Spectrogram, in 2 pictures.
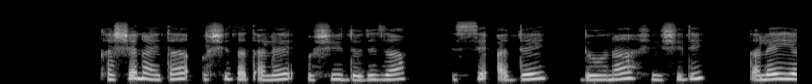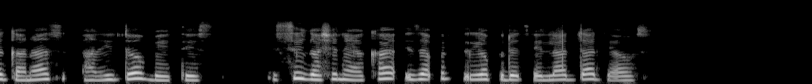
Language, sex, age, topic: Gamo, female, 25-35, government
